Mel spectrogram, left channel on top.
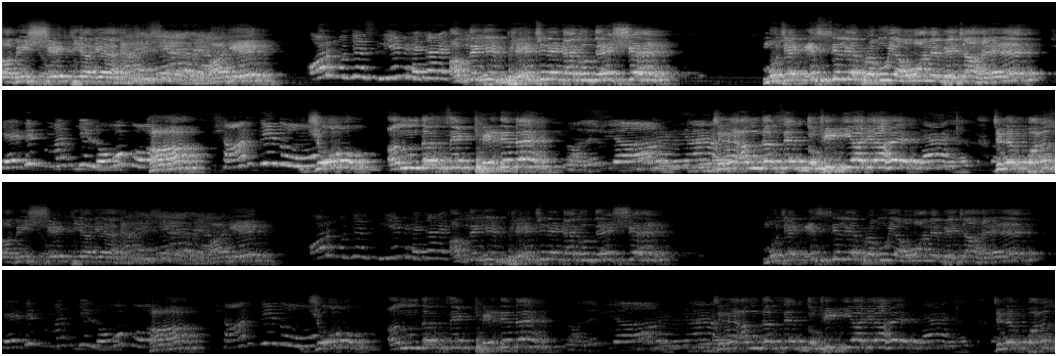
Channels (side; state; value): right; quieter; 17.9 dB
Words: अभिषेक किया गया है। आगे, और मुझे इसलिए भेजा है। अब देखिए, भेजने का एक उद्देश्य है। मुझे इसलिए प्रभु यहोवा ने भेजा है, खेदित मन के लोगों को हाँ, शांति दूं, जो अंदर से खेदित है, जिन्हें अंदर से दुखी किया गया है, जिन्हें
